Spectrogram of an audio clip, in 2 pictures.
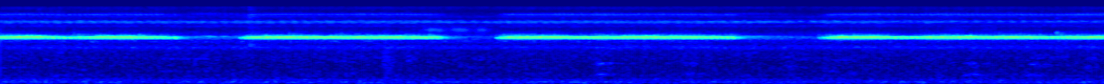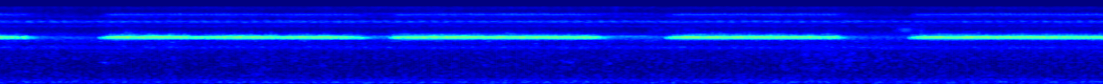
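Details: Crickets calling at night under a full moon: a high, steady, ringing trill in long bursts of about one and a half to two seconds, broken by brief pauses, over a faint low background hum.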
